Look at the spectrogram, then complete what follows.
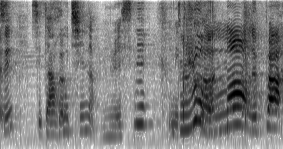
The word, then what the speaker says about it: muesli: Alors, dire muesli. muesli. Voilà, ok, Ouais. je le dis bien.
